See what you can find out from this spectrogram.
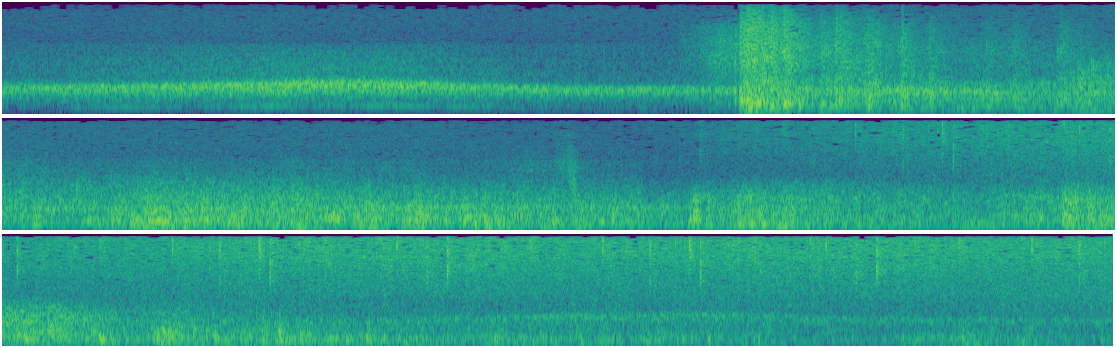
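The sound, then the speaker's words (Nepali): Heavy rain pours in a steady, dense hiss. A sharp, loud thunderclap breaks in a few seconds in, and rumbling carries on beneath the downpour. “अनि पानी पर्न सुरु भयो।”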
